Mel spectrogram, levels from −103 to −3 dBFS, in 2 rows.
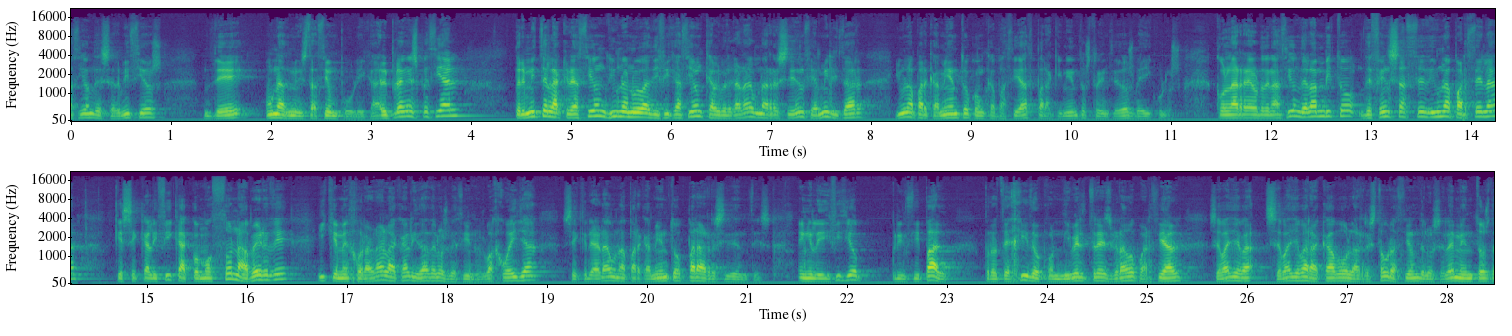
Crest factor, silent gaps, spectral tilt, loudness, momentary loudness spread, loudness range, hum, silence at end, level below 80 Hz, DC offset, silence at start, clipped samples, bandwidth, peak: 18 dB; none; -6 dB/octave; -26 LUFS; 12 LU; 4 LU; none; 0 s; -54 dBFS; under 0.1%; 0 s; under 0.1%; 18 kHz; -6 dBFS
